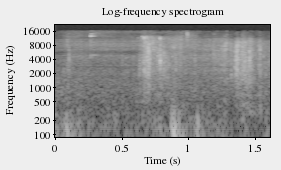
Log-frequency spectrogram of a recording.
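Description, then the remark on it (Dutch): Footsteps walking outdoors outside a train workshop in Watergraafsmeer, going to look at new train doors: a few dull, irregular thuds on hard ground over a steady background of outdoor noise, with no one talking. “Laten we er even heen lopen”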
